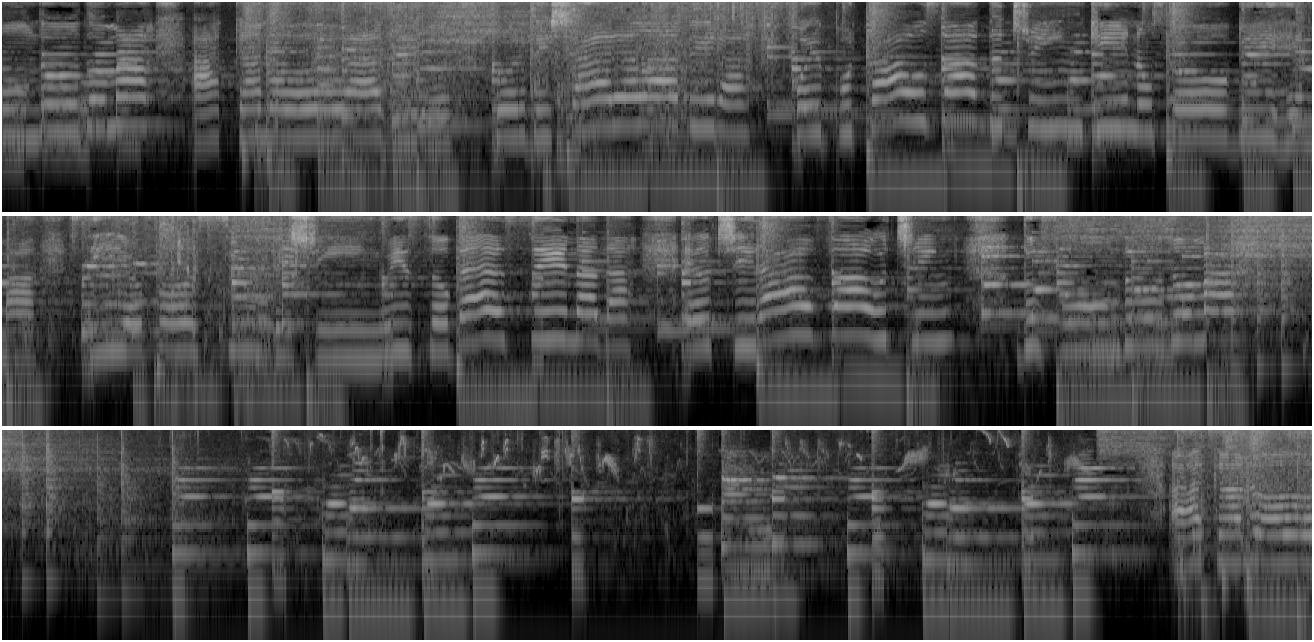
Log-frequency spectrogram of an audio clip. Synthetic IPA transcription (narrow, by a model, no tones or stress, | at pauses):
d̪ʊd̪ʊmaɾ | ɐkɐnoɐviɾopoɾd̪ejʃaɾɛlɐviɾaɾfojpoɾkawzɐd̪ʊt͡ʃĩkɪnɐ̃w̃sobɪɦemaɾ | sɪewfosɪũbejʃĩɲʊɪsowbɛsɪnad̪ɐewt͡ʃiɾavɐʊt͡ʃĩd̪ʊfũd̪ʊd̪ʊmaɾ | akano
